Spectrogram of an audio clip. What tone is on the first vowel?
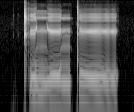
falling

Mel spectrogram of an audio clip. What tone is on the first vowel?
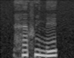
high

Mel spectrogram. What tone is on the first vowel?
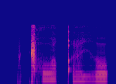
high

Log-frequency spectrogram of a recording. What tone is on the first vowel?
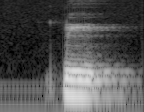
low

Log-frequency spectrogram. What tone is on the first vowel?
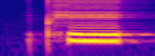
low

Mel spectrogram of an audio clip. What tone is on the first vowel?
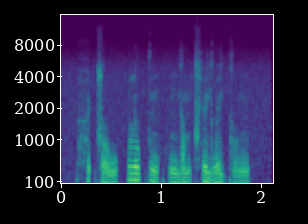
high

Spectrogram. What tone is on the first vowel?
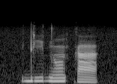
high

